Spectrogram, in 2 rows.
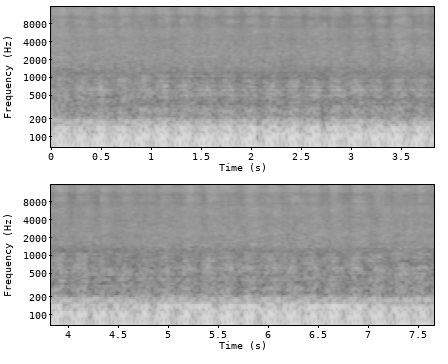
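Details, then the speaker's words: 2007 Pontiac Grand Prix GXP LS4 V8 after rear head bolt thread repair, second restart after plug wire check: steady even idle rumble, no knocks or ticks; crossover and downpipe nut still to be tightened; normal idle. "Sounds good. Yeah, I still need to tighten up the crossover, and I need to add one more nut on the downpipe."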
